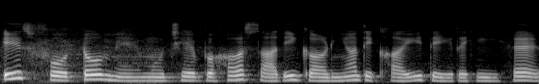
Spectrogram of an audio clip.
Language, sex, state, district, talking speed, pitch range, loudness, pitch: Hindi, female, Madhya Pradesh, Katni, 120 wpm, 170-200 Hz, -20 LUFS, 180 Hz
